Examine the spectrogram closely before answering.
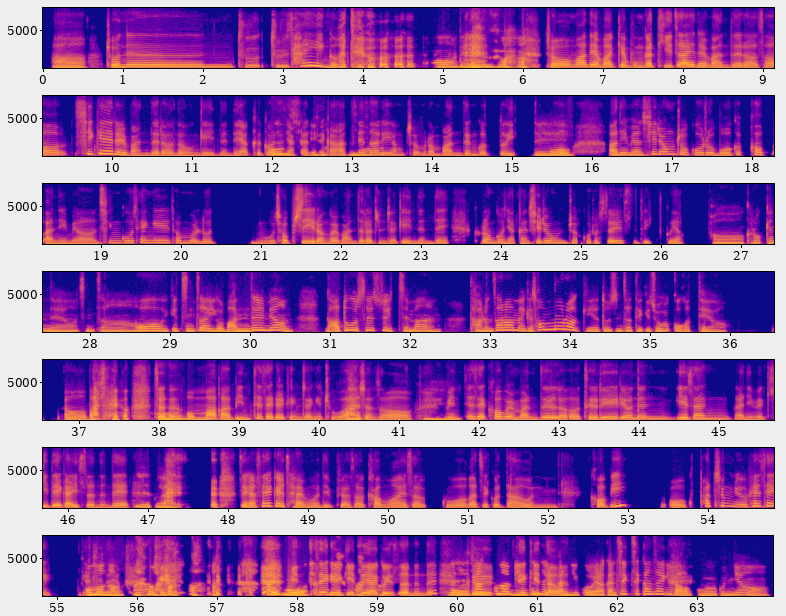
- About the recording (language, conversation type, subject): Korean, podcast, 최근에 새로 배운 취미나 기술이 뭐예요?
- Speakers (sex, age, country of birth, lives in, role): female, 35-39, South Korea, Germany, guest; female, 45-49, South Korea, United States, host
- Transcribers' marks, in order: laughing while speaking: "같아요"; laugh; laugh; other background noise; laughing while speaking: "맞아요"; laughing while speaking: "좋아하셔서"; laugh; laugh; laugh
